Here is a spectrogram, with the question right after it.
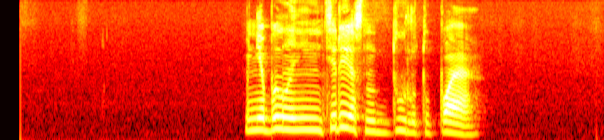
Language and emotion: Russian, angry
